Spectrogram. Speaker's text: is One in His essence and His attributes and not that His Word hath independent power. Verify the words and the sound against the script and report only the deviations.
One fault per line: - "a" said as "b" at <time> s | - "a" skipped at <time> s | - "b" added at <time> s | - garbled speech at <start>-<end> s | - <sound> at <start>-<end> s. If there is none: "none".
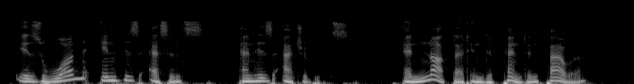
- "His Word hath" skipped at 4.7 s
